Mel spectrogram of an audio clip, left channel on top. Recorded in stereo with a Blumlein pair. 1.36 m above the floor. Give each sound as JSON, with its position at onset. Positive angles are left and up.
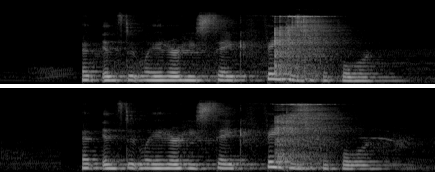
{"t": 0.8, "sound": "a woman speaking", "azimuth_deg": 0, "distance_m": 0.8}
{"t": 2.7, "sound": "a dropped coin", "azimuth_deg": 55, "distance_m": 2.5}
